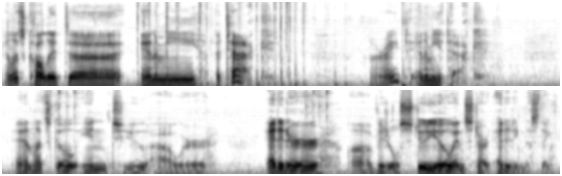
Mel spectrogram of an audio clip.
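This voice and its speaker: Casting: man with a slight cold, relaxed tutorial instructor at a desktop mic, talks through each step. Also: lowish voice, slow pace, creaky. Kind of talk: casual screen-recorded coding tutorial.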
